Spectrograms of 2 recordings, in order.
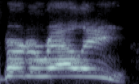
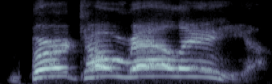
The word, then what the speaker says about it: Bertorelli: And then if I'm a real dick about it, I'll be like, "It's pronounced Berntoelli." Bertoelli.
